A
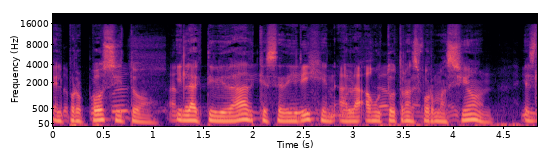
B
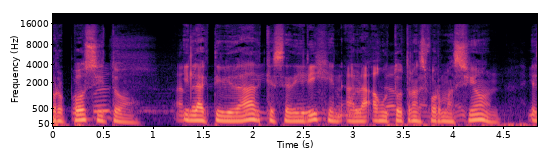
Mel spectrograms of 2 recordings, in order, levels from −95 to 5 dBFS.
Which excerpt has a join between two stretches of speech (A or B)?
A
